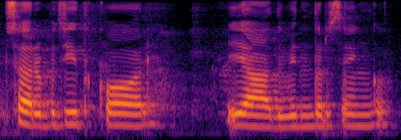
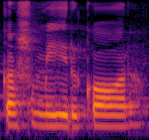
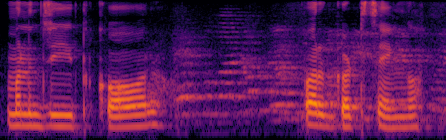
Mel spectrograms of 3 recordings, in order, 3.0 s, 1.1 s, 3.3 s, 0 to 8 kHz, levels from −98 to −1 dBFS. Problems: background conversations at intervals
